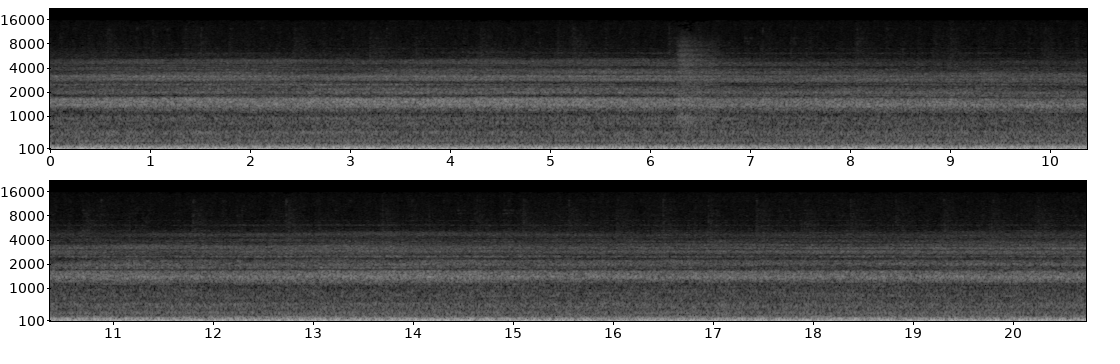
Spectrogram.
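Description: Gas vents from a rocket on its launch pad with a steady hiss.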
